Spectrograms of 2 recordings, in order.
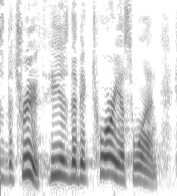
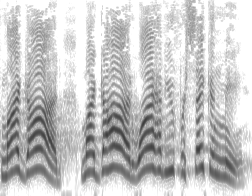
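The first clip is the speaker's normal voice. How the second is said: mock agonized cry, much slower pace; 5 semitones higher, 3 dB louder than usual. Retelling the words of a man dying a painful death, acting out an agonized cry. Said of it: "you can hear it in the agony of his voice".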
